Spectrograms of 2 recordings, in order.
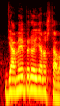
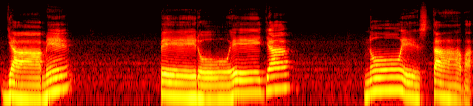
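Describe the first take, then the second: First: It is said at normal speaking speed. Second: It is said slowly, as if dazed.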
